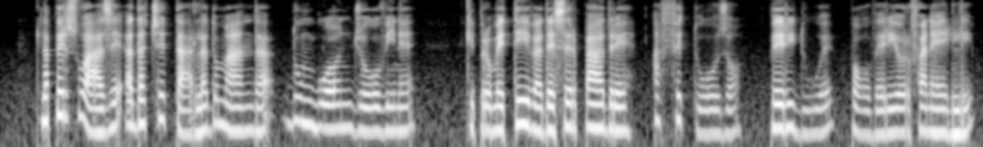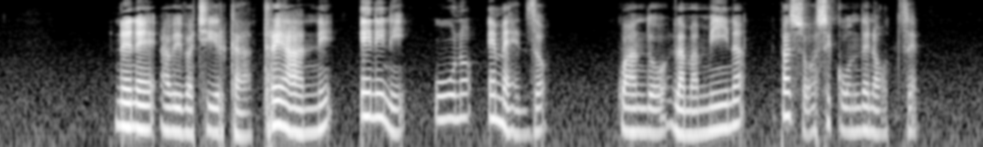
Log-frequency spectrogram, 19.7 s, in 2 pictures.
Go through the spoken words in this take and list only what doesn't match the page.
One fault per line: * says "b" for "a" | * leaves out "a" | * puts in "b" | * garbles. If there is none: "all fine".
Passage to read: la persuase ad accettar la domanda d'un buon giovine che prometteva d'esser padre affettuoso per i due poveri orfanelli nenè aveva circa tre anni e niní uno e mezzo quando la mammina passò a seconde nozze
all fine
